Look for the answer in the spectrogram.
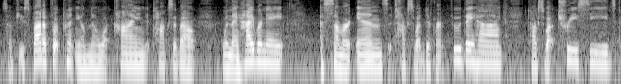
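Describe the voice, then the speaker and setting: A woman with a low voice talks through books in a casual show-and-tell. She is enthusiastic and explains things simply, as a homeschooling mom would. The home recording carries a faint layer of noise. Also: normal speed, a bit bright. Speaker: homeschooling mother presenting books. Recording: noisy home video recording.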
